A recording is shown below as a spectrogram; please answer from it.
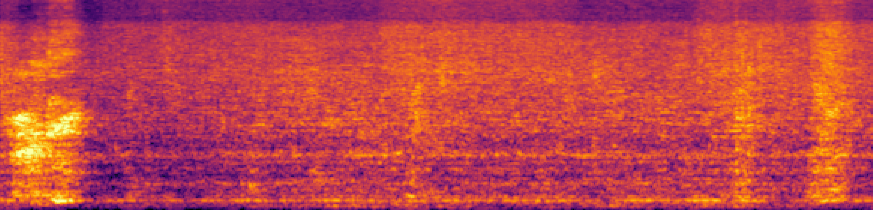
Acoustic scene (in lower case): restroom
